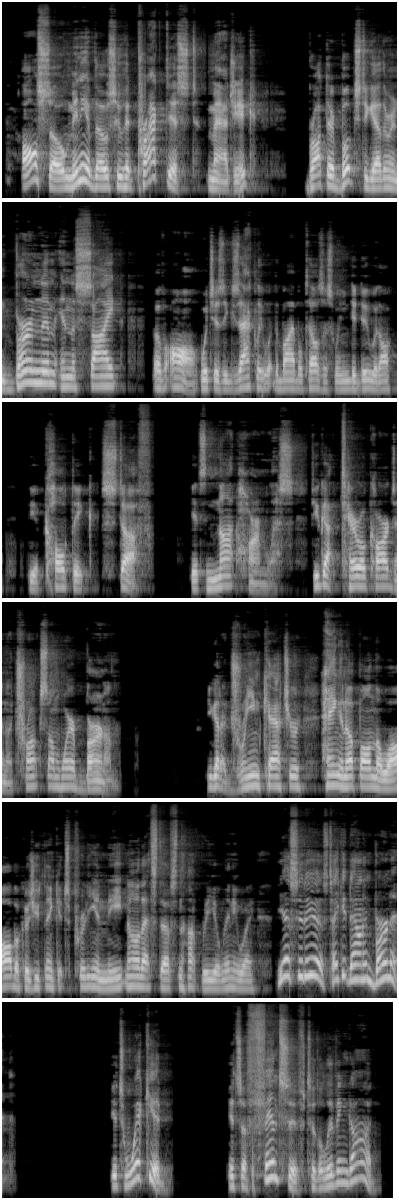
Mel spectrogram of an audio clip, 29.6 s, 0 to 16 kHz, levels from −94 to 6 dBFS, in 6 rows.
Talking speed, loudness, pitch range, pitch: 185 wpm, -18 LUFS, 125-155 Hz, 145 Hz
